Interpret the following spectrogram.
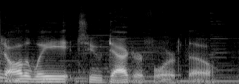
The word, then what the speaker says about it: Daggerford: So the first thing that happens while you're in Daggerford, I think it's how you say it, Daggerford. Where is it? Hard. Fjord? Yeah, Daggerford. Fjord. It's like a ford and a dagger combined, Daggerford.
